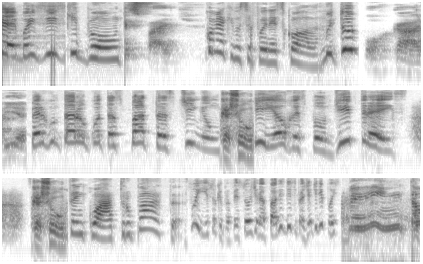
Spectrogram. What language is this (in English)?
Portuguese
